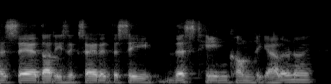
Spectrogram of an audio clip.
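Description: Against a quiet background, a man speaks fairly quickly. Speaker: podcast co-host. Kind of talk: casual chat.

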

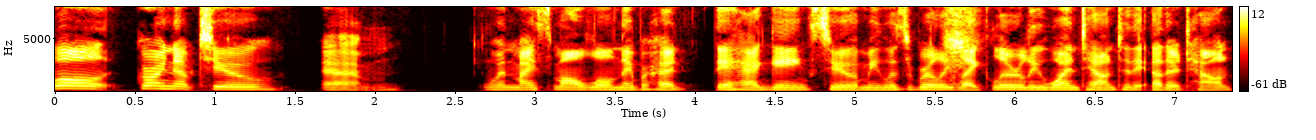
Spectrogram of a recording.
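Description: A woman at medium pitch and a fairly quick pace, with fairly even intonation and an ordinary speaking voice, in a very clean recording with a silent background. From US, Mexican American community. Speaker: podcast co-host. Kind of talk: casual chat.

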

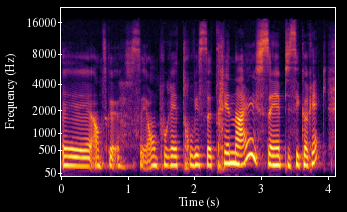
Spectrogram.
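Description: With ordinary pitch variation, a woman talks at a very slow pace. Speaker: sexologist. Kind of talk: casual chat.

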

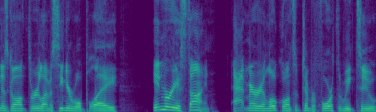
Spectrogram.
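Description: A man speaks with an American accent in a normal speaking voice. His pitch is fairly high, and his pace is moderate. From Northwest Ohio. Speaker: podcast host. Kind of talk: interview, casual conversation.

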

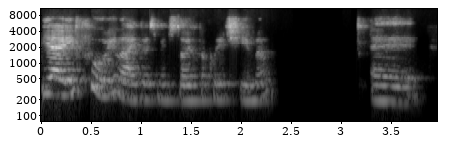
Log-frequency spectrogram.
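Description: A woman speaks in a medium pitch, somewhat breathy, with fairly even intonation. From Brazil, interior of São Paulo state. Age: 20s. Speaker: psychologist and holistic therapist. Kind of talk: casual interview.

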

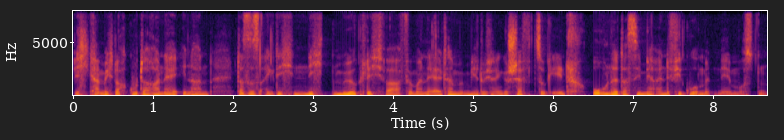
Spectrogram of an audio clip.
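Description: On a very clean recording with a silent background, a man with a very deep, low pitch and vocal fry speaks with ordinary pitch variation. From western Germany, Lower Rhine / Ruhr area border. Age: 40s. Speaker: podcast host. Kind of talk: solo podcast monologue. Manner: casual, with filler words.

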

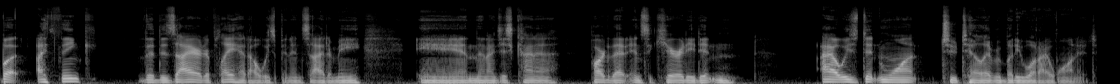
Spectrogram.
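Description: A man with an Oklahoma accent speaks in a very deep, low pitch. His pace is moderate and his pitch variation ordinary. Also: very clean recording, silent background. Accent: Oklahoman. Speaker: songwriter. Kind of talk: casual interview chat.

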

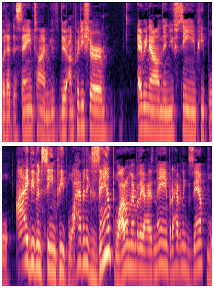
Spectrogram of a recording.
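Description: A man speaks very fast at a fairly high pitch, with ordinary pitch variation. The recording is very clean, with a silent background. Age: 20s. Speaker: podcast host. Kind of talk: solo educational monologue. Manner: casual with frequent filler words; animated.

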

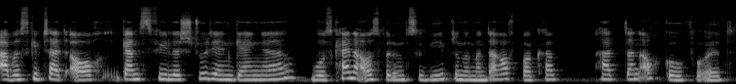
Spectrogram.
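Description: Somewhat breathy speech from a woman, fairly high in pitch, at a moderate pace with fairly even intonation. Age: 20s. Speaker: university student. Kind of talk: interview. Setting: video call.

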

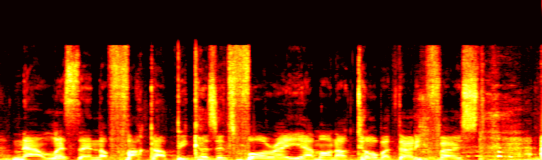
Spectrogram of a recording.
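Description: A man puts on a character voice at a fairly high pitch, moving at a fairly slow pace with hardly any pauses. Loud background noise runs behind him. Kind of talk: comic overacting in a casual group reading. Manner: crude, impatient, commanding.

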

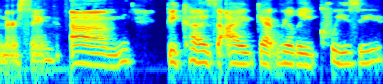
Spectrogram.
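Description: A woman's fairly low voice with an American accent and ordinary pitch variation. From San Francisco Bay Area, California. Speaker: actress. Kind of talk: interview. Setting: live stream video call.

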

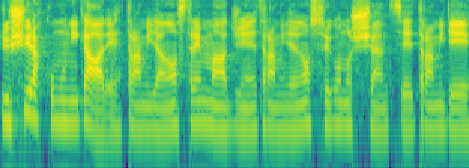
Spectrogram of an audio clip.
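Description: Dry, close sound with no echo around a man at a moderate pace, fairly high pitch and ordinary pitch variation. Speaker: podcast host and app developer. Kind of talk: solo podcast monologue. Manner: halting, frequent fillers and repetitions.

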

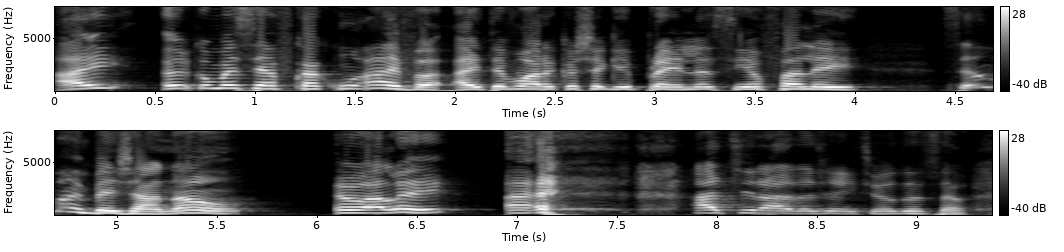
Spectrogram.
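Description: A woman speaks in a high voice with a Pernambuco accent. Her pitch varies in an ordinary way, with long, frequent pauses. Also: moderate pace. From Recife, Brazil. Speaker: internet personality. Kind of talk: casual chat. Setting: studio. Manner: animated.

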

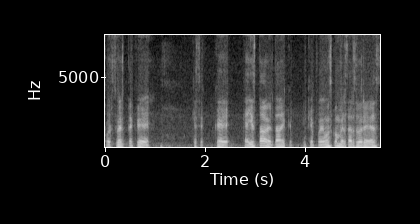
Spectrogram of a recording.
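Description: Delivered at a moderate pace with fairly even intonation and long, frequent pauses, the voice has a dry, close sound with no echo. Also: man, medium pitch for a man. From Costa Rica, San José. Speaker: calypso musician. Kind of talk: radio panel discussion. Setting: studio.

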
